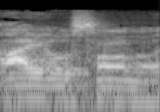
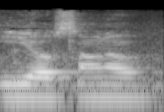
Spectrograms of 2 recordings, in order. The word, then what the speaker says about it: Io sono: clothing brand uh yes uh it looks like i o sono actually i get it uh oh right now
